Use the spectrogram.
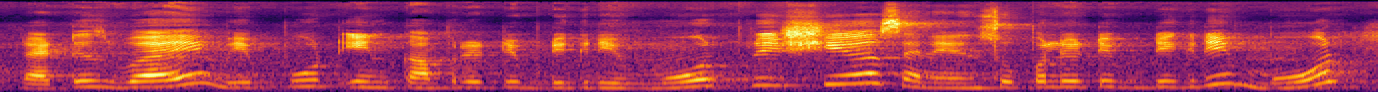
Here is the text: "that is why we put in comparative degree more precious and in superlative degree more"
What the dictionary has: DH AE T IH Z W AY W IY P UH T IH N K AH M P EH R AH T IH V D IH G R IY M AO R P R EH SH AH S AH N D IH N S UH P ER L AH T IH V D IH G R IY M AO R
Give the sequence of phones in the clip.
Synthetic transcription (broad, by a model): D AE T IH Z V AY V IY P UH T IH N K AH M P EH R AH T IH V D IH G R IY M AO R P R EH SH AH S AH N D IH N S UH P ER L AH T IH V D IH G R IY M AO R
